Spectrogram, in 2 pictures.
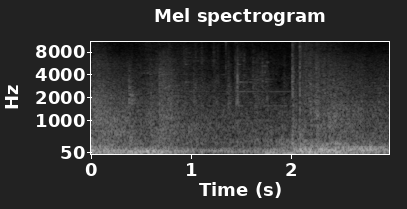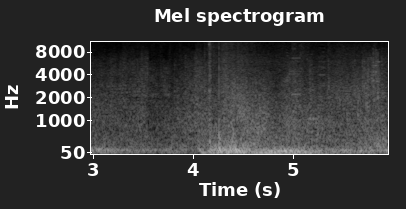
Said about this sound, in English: That Njord shooting at me.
